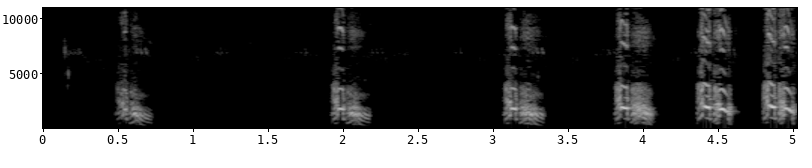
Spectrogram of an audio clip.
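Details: Partridges, male and female, calling with rough grating notes that speed up, gaps shrinking from over a second to a rapid cluster of three near the end.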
